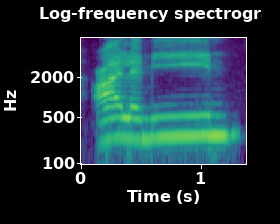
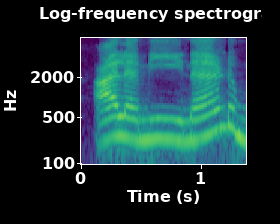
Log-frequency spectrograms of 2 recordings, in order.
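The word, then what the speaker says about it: العالمين: இப்ப நம்ம இதை எப்படி நிறுத்தணும், ஆலமீன் அப்படின்னு நிறுத்தணும். ஆனா இங்க எப்படி இருக்கு, ஆலமீனன்னு முடியுது. ஆனா நம்ம இந்த ஹரக்காவை உச்சரிக்கல. நம்மளாம் இந்த இடத்துல எப்படி செய்யறோம், தற்காலிகமாக டெம்பரரியா ஒரு சுக்கூனை நம்மளே வச்சு ஆலமீன் அப்படின்னு நிறுத்துறோம்.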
